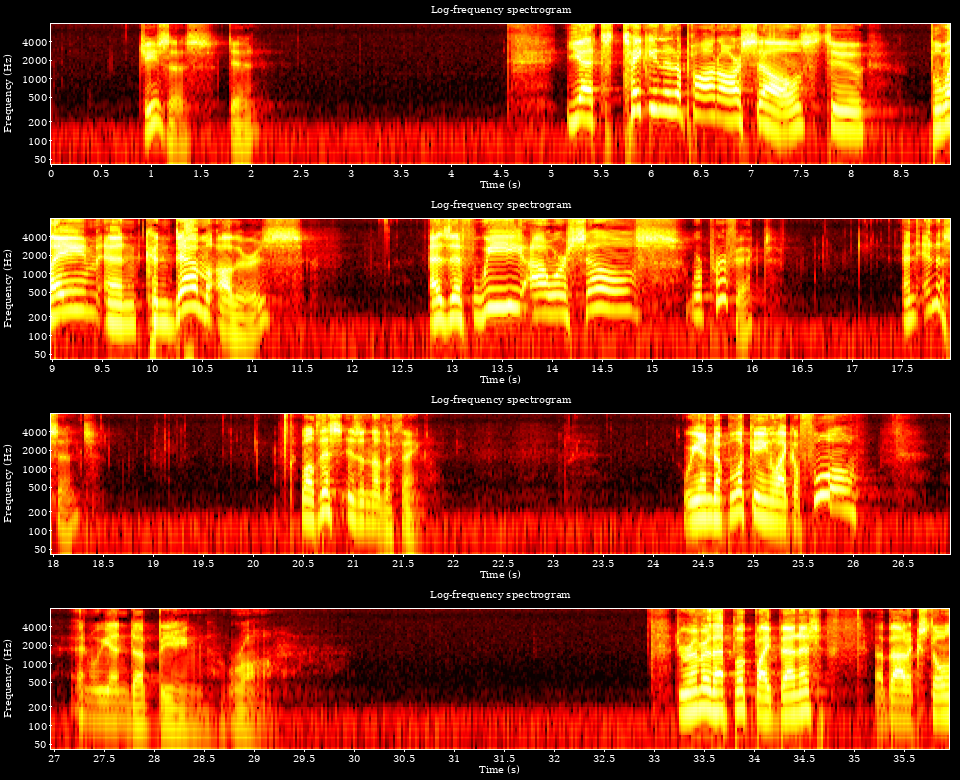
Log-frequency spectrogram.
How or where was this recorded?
large echoing room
